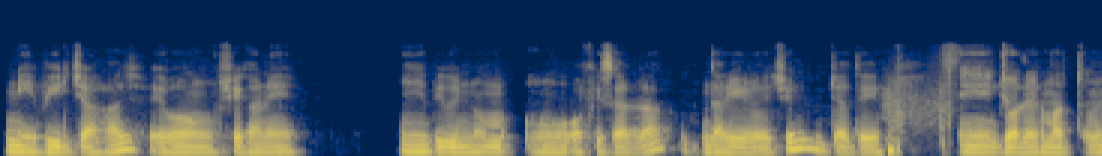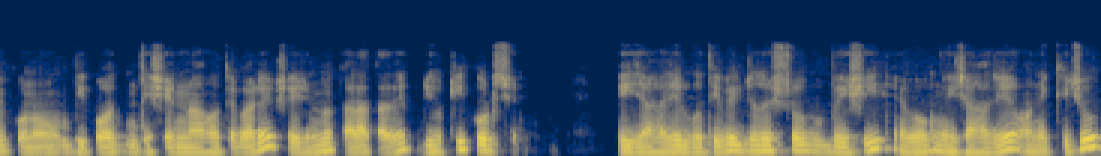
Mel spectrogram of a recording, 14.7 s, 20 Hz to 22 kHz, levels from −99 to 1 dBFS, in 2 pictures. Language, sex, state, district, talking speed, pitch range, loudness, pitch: Bengali, male, West Bengal, Kolkata, 160 wpm, 105-120 Hz, -18 LUFS, 105 Hz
